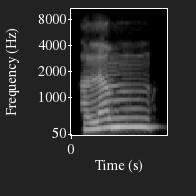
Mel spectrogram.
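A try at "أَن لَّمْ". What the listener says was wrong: আলাম কেন হবে লামের উপর তো তাজদি আছে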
